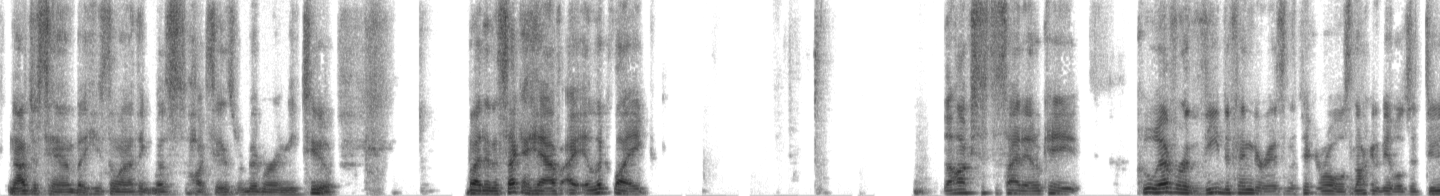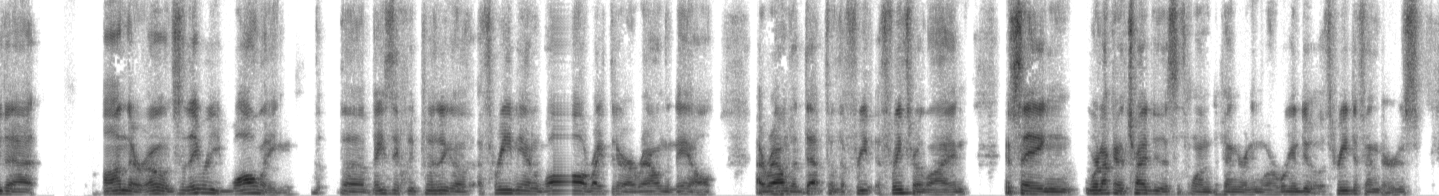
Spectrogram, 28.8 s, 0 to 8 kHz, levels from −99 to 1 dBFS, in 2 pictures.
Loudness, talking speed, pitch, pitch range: -23 LUFS, 200 wpm, 115 Hz, 100-130 Hz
